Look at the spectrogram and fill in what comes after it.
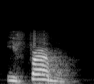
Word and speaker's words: ephemeral: Or that word we used last week, they are ephemeral. Ephemeral. E-P-H-E-M-E-R-A-L. Ephemeral. That's how you pronounce that.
